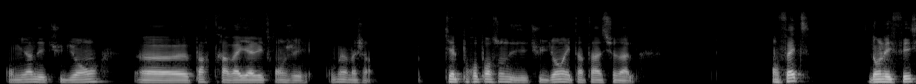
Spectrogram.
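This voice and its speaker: A man with a French accent walks an audience through entrance exams in a relaxed, chatty tone, regularly checking that everyone is following. His voice is mellow and warm, recorded dry and up close. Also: fairly low pitch, no echo. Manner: conversational, addresses audience with frequent "ok?" and restarts. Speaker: prep school teacher presenting exams. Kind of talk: live conference presentation.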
